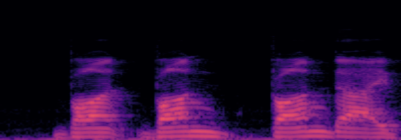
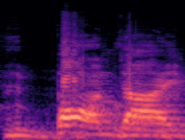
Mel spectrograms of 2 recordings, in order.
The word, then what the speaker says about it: Bondi: Because there's Bondi Beach.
